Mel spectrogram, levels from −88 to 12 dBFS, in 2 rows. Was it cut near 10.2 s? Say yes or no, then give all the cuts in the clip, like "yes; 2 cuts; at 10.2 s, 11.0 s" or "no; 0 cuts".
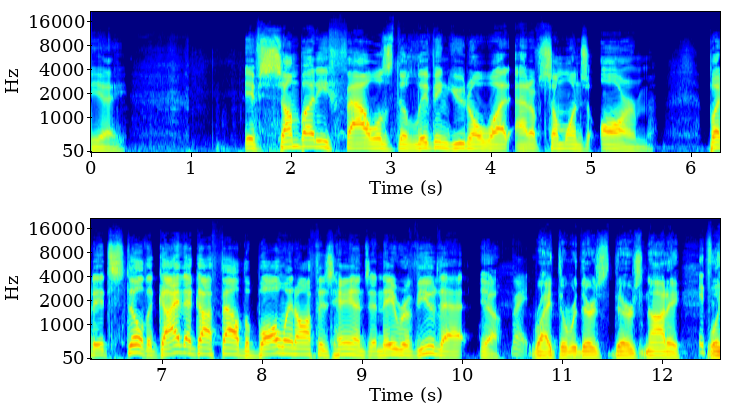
yes; 1 cut; at 10.2 s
